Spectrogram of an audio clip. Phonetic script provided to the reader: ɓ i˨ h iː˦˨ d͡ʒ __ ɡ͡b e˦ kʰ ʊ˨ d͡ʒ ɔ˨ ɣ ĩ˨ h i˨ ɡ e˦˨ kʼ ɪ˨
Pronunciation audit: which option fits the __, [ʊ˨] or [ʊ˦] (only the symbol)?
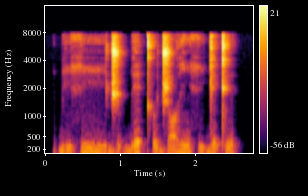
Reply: ʊ˨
